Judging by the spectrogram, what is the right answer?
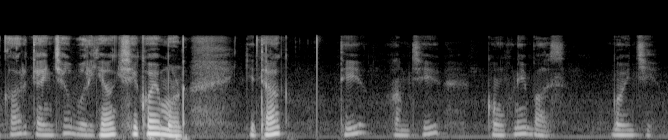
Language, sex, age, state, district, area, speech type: Goan Konkani, male, 18-30, Goa, Salcete, rural, spontaneous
